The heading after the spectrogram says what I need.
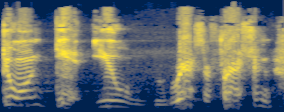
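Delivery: high, swooping, drawn-out cartoon voice. Imitating the brothel madam scolding someone: Yosemite Sam voice. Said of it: "It was like, um, Yosemite Sam".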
